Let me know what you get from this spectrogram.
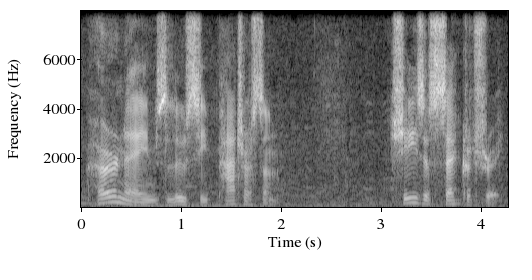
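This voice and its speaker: Man, Irish accent, slow clear narration, lively pitch, faint background noise. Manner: clear, deliberate delivery. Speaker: narrator of a language-course story. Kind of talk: slow scripted narration for learners.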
